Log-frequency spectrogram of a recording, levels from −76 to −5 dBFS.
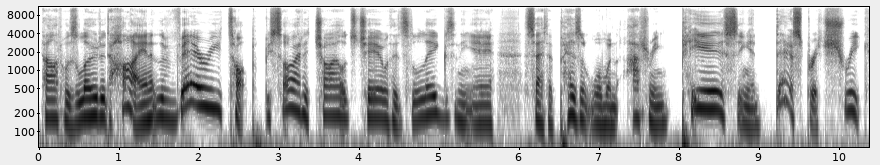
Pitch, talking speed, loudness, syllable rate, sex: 175 Hz, 170 wpm, -17 LUFS, 4.3 syllables/s, male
